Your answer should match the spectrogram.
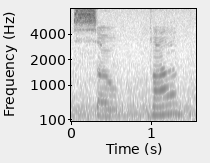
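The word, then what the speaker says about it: Sowa: My website, it's Sova, but it's spelled with a W, not a V.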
